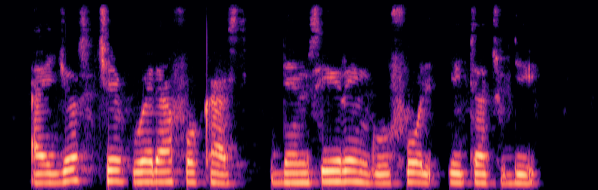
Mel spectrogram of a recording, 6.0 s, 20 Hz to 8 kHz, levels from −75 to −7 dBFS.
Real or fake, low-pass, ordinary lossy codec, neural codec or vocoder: real; 7.2 kHz; none; none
